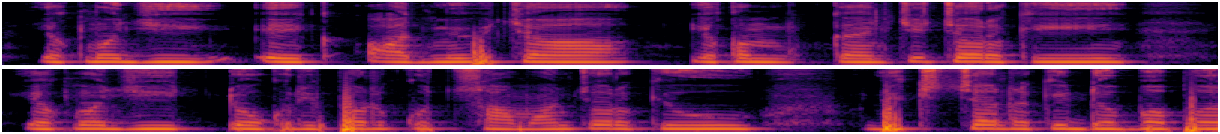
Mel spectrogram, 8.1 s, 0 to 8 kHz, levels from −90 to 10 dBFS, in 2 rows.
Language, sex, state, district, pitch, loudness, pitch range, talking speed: Garhwali, male, Uttarakhand, Tehri Garhwal, 160 Hz, -26 LUFS, 155-165 Hz, 185 wpm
